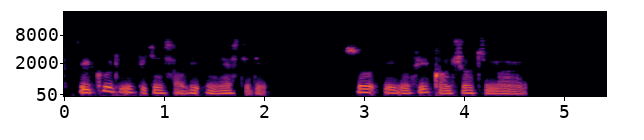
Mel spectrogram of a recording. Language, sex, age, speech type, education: Nigerian Pidgin, male, 15-29, spontaneous, tertiary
